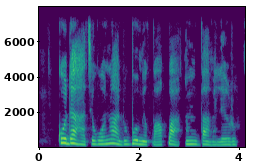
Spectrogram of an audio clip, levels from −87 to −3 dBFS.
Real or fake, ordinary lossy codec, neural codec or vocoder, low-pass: fake; none; vocoder, 24 kHz, 100 mel bands, Vocos; 7.2 kHz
